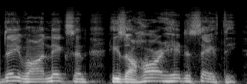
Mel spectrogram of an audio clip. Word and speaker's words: Daivon: all, his name is spelled DaVon, but it's pronounced Devon Nixon.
